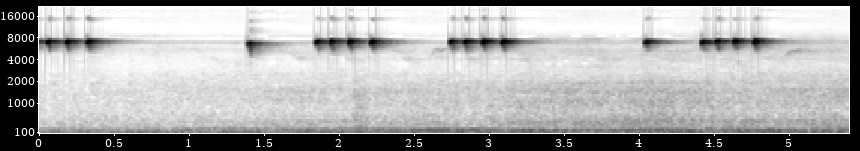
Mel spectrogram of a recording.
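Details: Blue-crowned hanging parrot, a champion singer, in the 'Nagih Hutang' song style: shrill, piercing high notes clustered in rapid triplets and quartets, each burst about a second apart, with an occasional single note between them.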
